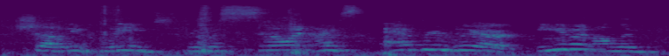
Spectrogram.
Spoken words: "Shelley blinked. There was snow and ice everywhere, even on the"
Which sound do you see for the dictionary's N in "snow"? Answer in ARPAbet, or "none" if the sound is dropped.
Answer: none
